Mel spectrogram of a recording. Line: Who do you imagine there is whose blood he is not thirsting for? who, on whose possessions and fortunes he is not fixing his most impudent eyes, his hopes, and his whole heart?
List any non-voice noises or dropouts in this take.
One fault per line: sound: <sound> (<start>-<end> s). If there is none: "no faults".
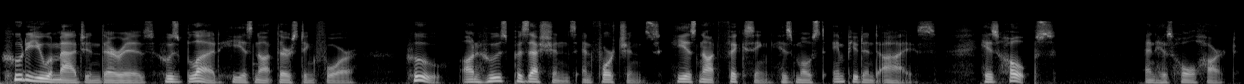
no faults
